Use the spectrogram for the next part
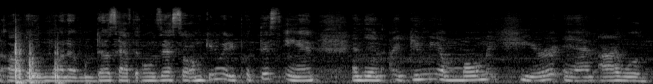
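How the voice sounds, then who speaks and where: A woman's voice: on the low side, rough recording. A woman in her home kitchen, chatting casually through a baking vlog and a taste test, humming as she savors the food and talking with her mouth full. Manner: talks with mouth full while tasting. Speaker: baking vlogger. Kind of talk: casual chat.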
